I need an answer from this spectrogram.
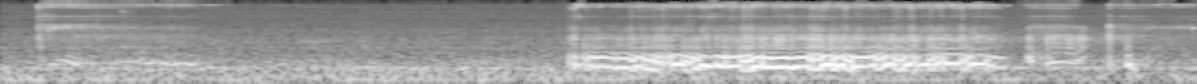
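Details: Soft breathing from a sleeping Chihuahua, whom a vet found healthy, swells midway into a louder, warbling, humming snore lasting about three seconds before fading back to quiet breaths.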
